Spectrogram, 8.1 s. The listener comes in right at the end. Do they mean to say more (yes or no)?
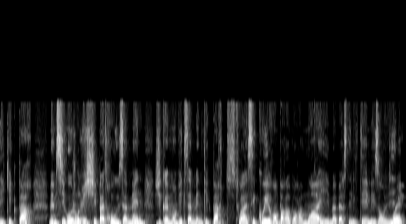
no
